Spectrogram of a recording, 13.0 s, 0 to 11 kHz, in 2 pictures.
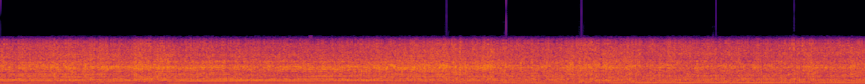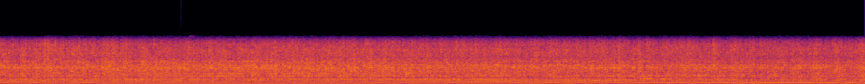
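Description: Suzuki GT250 X7's 250 cc two-stroke parallel twin running under load on a rolling-road dyno, its rear tyre spinning the steel roller. The revs drop about four seconds in, then hold steady.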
